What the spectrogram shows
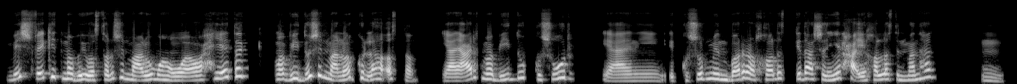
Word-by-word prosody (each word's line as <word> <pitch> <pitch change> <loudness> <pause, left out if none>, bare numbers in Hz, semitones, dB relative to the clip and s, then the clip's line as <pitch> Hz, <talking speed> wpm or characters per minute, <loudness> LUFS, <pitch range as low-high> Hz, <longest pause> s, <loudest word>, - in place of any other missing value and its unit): مش 245 - -2
فكرة 430 -8 +1
ما 260 - +4
بيوصّلوش 215 +5 +1
المعلومة، 220 -3 +2
هو 185 -1 +3
وحياتك 320 - +1 0.3
ما 235 - +3
بيدّوش 275 - +1
المعلومات 220 - +2
كلّها 295 - 0
أصلًا، - - -6 0.3
يعني 170 0 +2
عارف 300 - +2
ما 250 - +3
بيدّوا 230 +7 -3
القشور، 260 +3 -2 0.3
يعني 160 +1 -4
القشور 185 +8 -4
من 250 -5 +2
برّه 220 +6 +3
خالص 225 +5 -1
كده 255 +1 +2
عشان 245 -5 -1
يلحق 270 - +1
يخلّص 210 +5 0
المنهج، 215 +11 -2 0.5
إمم. 165 -5 -12
225 Hz, 165 wpm, -13 LUFS, 195-275 Hz, 0.5 s, ما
